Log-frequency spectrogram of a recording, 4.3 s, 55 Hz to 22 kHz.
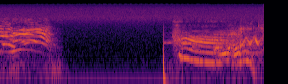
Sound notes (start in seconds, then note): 2.5 both Sigh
